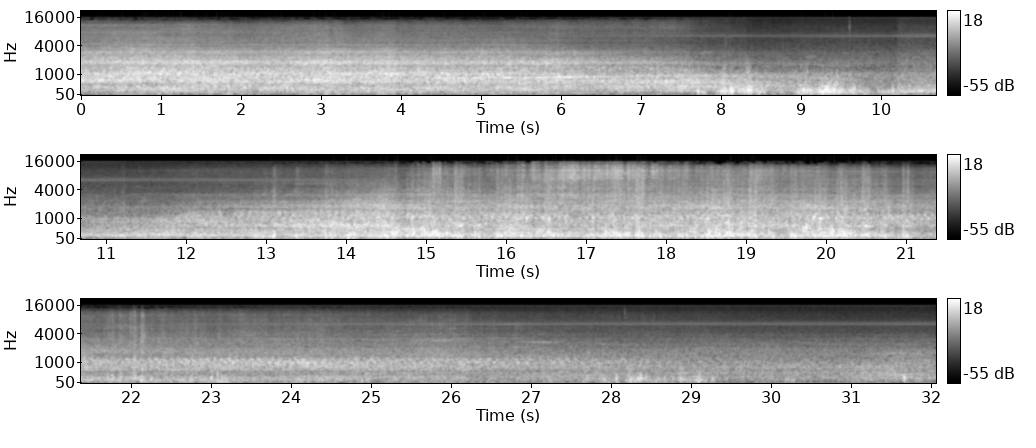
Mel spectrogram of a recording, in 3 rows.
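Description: Citadis Dualis electric tram-train running past close by on ballasted track: loud rolling noise with a faint falling whine in the first seconds, a dip in level about eight seconds in, then loud again with clicking wheels between about 14 and 20 seconds before slowly fading away.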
